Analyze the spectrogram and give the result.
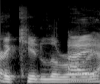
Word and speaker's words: The Kid Laroi: The Kid Laroi. Does that sound right? – Sure. – The Kid Laroi.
